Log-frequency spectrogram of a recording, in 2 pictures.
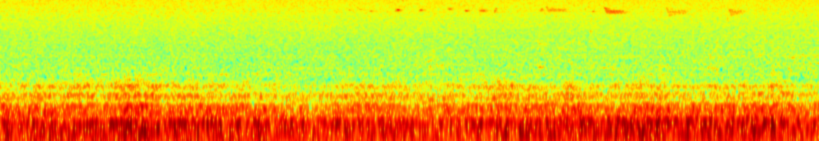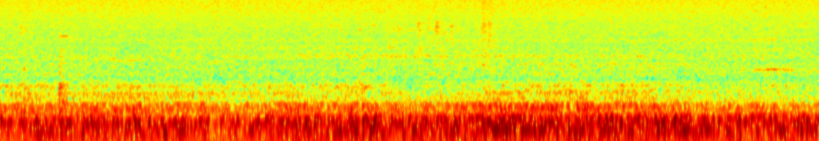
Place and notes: aubignan, grape plantage
In the early morning time. The silent, hightone atmosphere of the fields filled with insects and birds. A plane passing by in the far distance and the sound of the cutting of grape vines with a scissor.
international sonic ambiences and scapes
